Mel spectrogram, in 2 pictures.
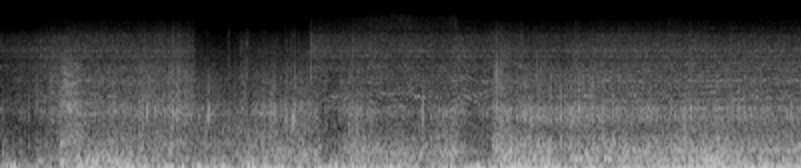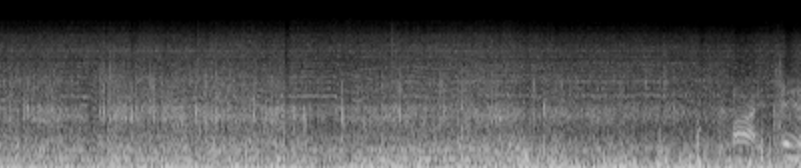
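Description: Wind rushing over the mountain bike rider's camera microphone as the bike descends, mixed with the rumble of knobby tyres rolling over dirt and rock.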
